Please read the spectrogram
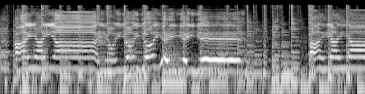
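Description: A woman singing a samba, holding long notes with vibrato, over a nylon-string classical guitar accompaniment.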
